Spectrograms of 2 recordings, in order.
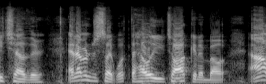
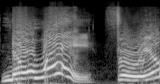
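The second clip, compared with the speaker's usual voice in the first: mock excited disbelief, loud, swooping, very drawn out; 8 semitones higher, 5 dB louder than usual. Retelling own reaction to a girl's confession: imitating own excited reaction. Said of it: "all excited sounding".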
